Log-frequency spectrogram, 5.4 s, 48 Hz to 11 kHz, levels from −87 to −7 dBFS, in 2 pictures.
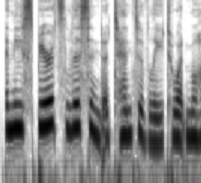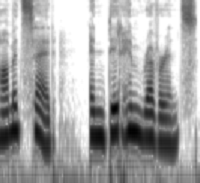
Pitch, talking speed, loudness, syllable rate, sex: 205 Hz, 145 wpm, -17 LUFS, 5.4 syllables/s, female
